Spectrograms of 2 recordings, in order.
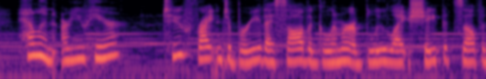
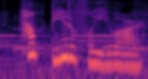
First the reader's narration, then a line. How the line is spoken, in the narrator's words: she whispered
